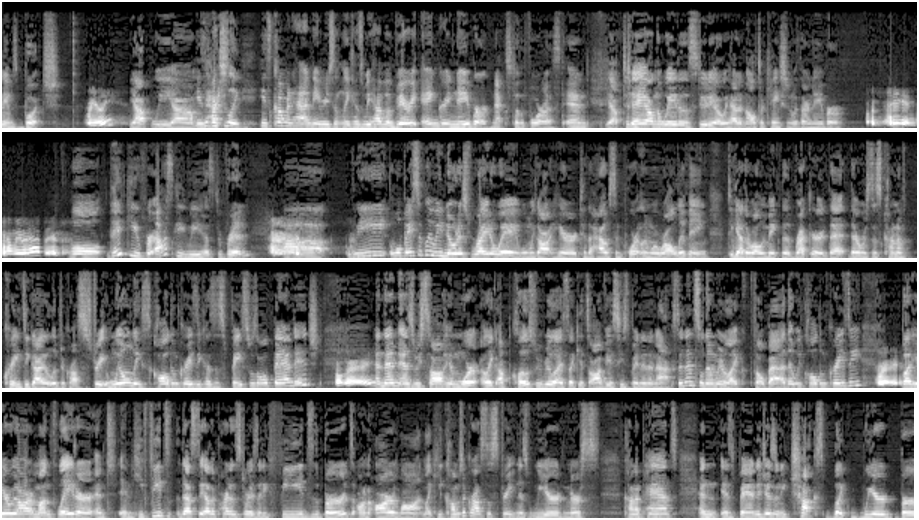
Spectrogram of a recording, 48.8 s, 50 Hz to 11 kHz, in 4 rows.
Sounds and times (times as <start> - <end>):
Inside, small room: 0.0 - 48.7
Speech: 0.0 - 48.7.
